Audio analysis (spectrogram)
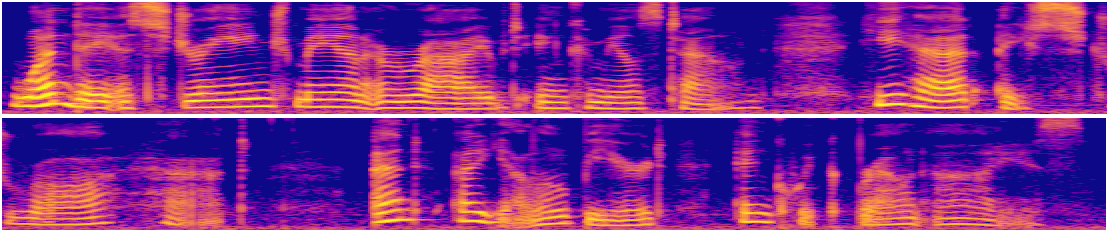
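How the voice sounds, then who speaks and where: A woman reading a children's picture book aloud in a measured, expressive storytelling manner, with pauses. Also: on the low side. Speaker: storybook reader.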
